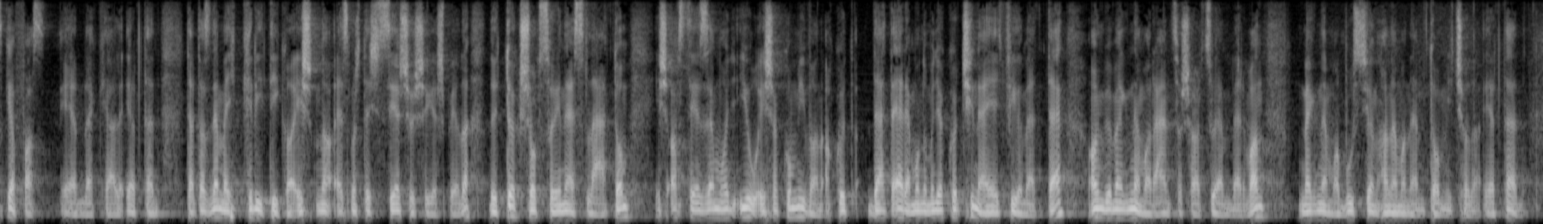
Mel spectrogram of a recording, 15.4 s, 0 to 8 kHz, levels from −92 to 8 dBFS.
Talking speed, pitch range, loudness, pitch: 240 wpm, 75-100 Hz, -20 LUFS, 90 Hz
